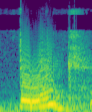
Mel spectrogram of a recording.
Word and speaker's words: Dimmick: My name is Kimberly Dimmick. – I'm sorry, I didn't get your last name. – Dimmick.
